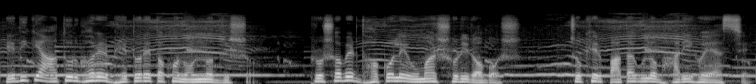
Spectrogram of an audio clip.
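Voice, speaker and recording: A man reads a scripted horror story with dramatic delivery. His mid-pitched voice moves expressively up and down. Prominent music plays behind him. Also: lively intonation, normal speed. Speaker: narrator. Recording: loud background music.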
